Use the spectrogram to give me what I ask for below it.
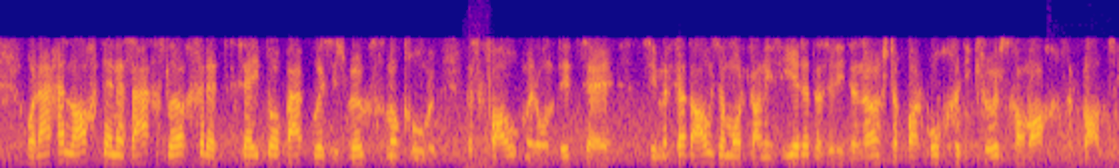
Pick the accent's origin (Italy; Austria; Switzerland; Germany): Switzerland; Bern; Ich habe ihm eigentlich immer, wie wir bei uns im Emmental sagen, ein bisschen gestürmt und gesagt, komm mal.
